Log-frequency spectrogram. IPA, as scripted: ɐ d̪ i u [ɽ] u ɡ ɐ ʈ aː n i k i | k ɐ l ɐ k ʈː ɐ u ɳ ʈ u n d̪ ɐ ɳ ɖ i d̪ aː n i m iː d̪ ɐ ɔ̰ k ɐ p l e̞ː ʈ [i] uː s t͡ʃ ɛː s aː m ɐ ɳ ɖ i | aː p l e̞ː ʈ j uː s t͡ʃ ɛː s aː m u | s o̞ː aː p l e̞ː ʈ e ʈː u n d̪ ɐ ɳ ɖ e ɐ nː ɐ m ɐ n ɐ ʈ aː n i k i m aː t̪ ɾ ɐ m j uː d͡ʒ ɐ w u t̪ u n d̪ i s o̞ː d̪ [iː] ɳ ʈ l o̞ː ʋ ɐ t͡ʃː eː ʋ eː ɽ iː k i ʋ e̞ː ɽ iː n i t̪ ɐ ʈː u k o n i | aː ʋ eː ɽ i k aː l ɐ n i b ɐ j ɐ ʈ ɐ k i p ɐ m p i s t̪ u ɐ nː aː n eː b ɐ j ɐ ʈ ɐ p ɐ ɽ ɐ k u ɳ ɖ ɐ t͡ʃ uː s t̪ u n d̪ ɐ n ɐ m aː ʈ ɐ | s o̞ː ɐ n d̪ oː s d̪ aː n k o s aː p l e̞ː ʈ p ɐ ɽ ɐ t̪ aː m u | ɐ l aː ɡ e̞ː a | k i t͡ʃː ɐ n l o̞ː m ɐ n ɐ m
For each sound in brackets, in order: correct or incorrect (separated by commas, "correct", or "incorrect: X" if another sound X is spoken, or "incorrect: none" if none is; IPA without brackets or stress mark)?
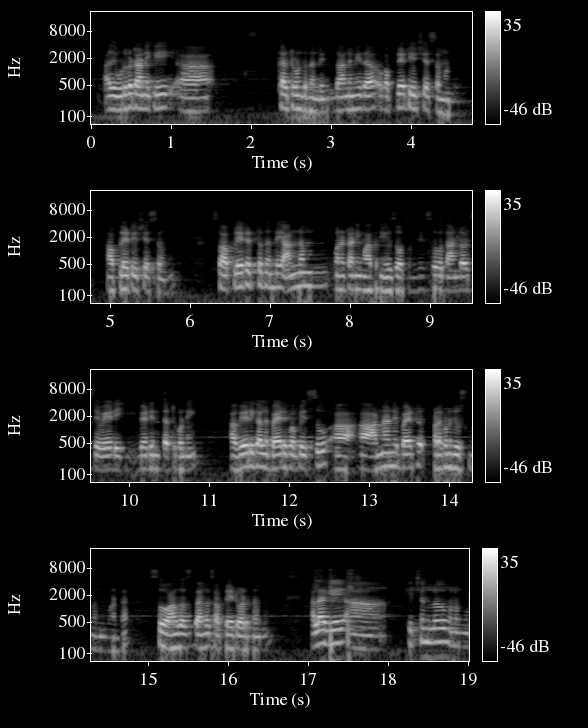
correct, incorrect: j, incorrect: aː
